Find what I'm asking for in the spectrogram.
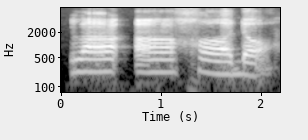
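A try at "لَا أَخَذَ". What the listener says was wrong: La akhoda. Jangan la akhodo ya. La akhoda.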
